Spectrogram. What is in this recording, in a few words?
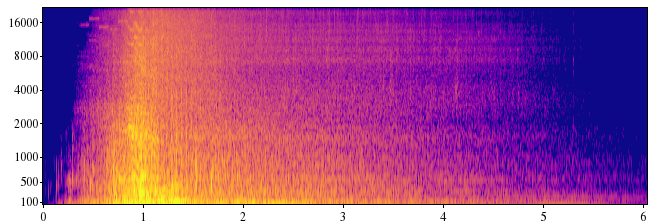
ship destroyer move; ships; Stellaris; toxoids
